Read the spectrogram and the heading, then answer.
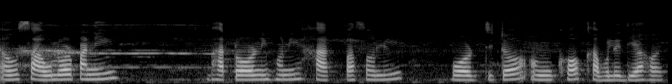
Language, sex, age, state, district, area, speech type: Assamese, female, 30-45, Assam, Jorhat, urban, spontaneous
